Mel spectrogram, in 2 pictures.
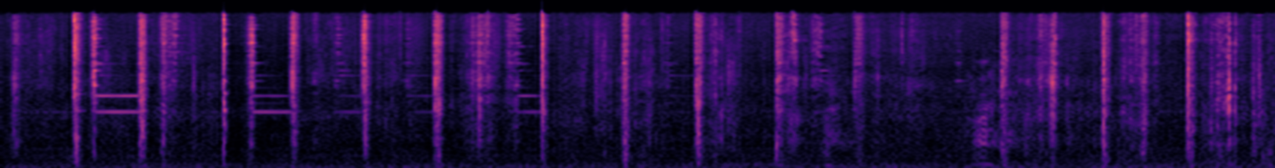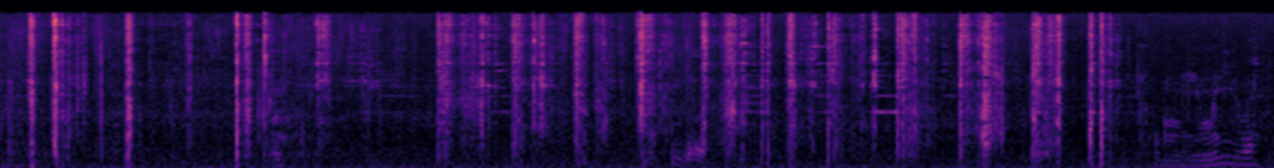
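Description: A metal trowel scrapes and digs into dry dirt and gravel.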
